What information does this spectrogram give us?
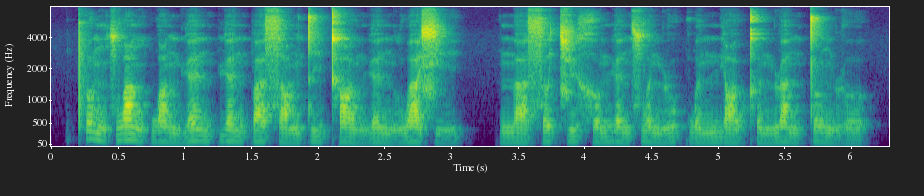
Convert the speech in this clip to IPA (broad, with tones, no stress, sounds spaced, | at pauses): pʰ ɤ˥˨ ŋ s w ɑ˥˨ ŋ p w ɑ˨˩ ŋ ɥ ɛ˥˨ n p ɥ ɛ˥˨ n p ä˥˨ s ɑ˨˦ ŋ t̪ i˥˨ kʰ ɑ˥˨ ʊ̯ n̪ ɥ ɛ˥˨ n l w ä˥˨ ɕ i˨˦ | n̪ ä˨˩ s ɤ˥˨ t͡ɕ y˥˨ x ɤ˨˦ n̪ ɥ ɛ˨˦ n s w ə˨˩ n ɻ u˥˨ k w ə˨˦ n n̪ j ɑ˨˦ ʊ̯ kʰ ə˨˦ n ɻ a˥˨ n t̪ ɤ˥˨ ŋ ɻ ɤ˨˦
